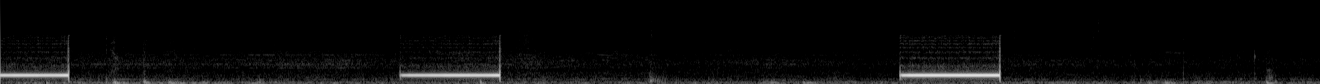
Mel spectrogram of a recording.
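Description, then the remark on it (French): Three steady, single-pitched ringback tones from an outgoing phone call, each lasting about a second and separated by long pauses of several seconds, with only faint background noise between them. “Ne parlons pas sur les sonneries.”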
